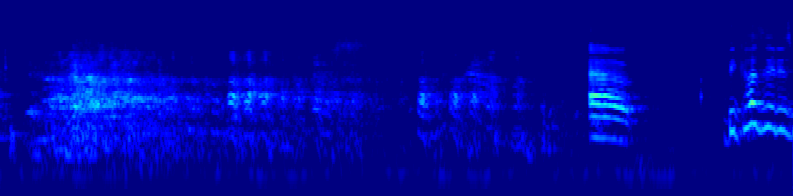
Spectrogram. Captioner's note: laughter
